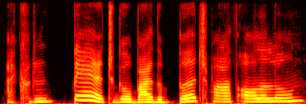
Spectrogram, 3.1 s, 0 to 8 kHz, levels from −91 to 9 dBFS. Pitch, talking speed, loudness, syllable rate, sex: 230 Hz, 215 wpm, -16 LUFS, 4.4 syllables/s, female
